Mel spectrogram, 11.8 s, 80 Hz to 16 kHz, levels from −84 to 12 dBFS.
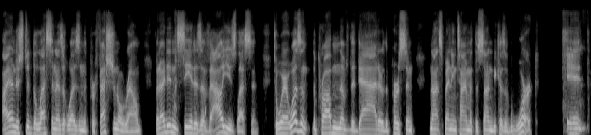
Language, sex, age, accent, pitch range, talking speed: English, male, 30-49, American, 110-135 Hz, 215 wpm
